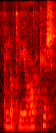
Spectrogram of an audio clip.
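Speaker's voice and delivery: normal talking voice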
